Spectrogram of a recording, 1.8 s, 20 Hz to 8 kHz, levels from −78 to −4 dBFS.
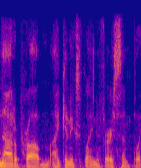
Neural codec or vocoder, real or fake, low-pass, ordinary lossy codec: none; real; 7.2 kHz; AAC, 48 kbps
